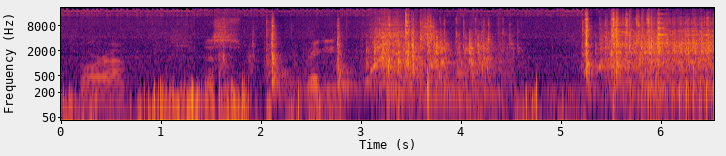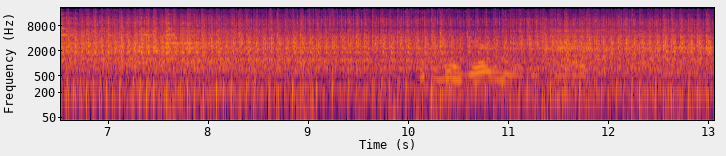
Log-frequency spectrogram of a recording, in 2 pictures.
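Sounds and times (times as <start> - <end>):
small gasoline engine starting: 3.0 - 13.0.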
